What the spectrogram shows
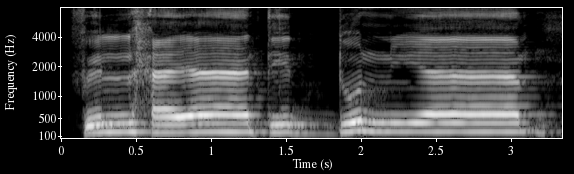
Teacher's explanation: فی الحیا میں حا کو گہرائی سے ادا کریں گے ، یا کے اوپر کھڑا زبر ایک الف دار میں کھینچیں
